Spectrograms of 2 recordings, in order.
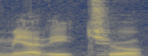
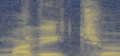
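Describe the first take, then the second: First: The words are said fully and separately. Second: The words are run together into one. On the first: It is the standard form. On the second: It marks a vulgar, nonstandard register.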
